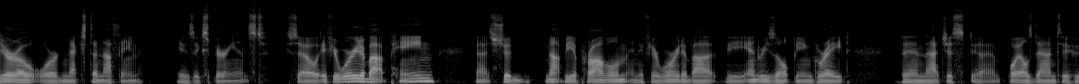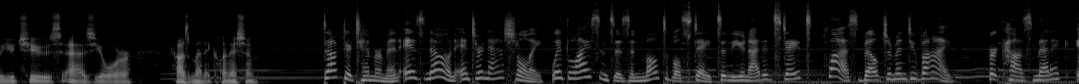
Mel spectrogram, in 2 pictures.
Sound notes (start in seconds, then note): 13.8 voiceover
